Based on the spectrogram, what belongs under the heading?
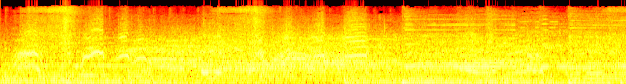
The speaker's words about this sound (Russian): И вот оно, время праздничного салюта и моего прощального монолога. Маэстро, прошу вас, начинайте!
